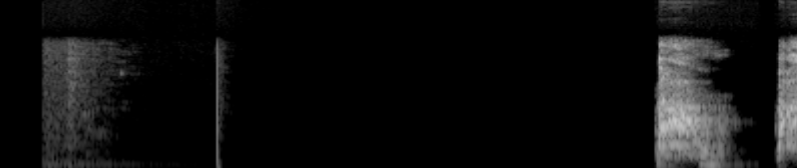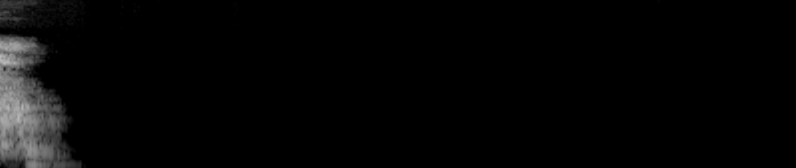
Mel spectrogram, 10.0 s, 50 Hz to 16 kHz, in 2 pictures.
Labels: {"expert_labels": [{"quality": "ok", "cough_type": "dry", "dyspnea": false, "wheezing": false, "stridor": false, "choking": false, "congestion": false, "nothing": true, "diagnosis": "healthy cough", "severity": "pseudocough/healthy cough"}], "age": 63, "gender": "male", "respiratory_condition": true, "fever_muscle_pain": false, "status": "COVID-19"}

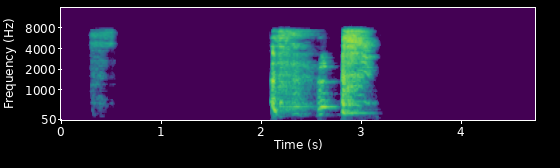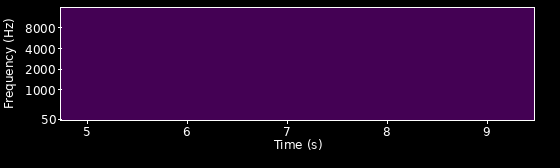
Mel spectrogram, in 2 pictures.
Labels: {"expert_labels": [{"quality": "good", "cough_type": "dry", "dyspnea": false, "wheezing": false, "stridor": false, "choking": false, "congestion": false, "nothing": true, "diagnosis": "upper respiratory tract infection", "severity": "unknown"}], "age": 48, "gender": "female", "respiratory_condition": true, "fever_muscle_pain": false, "status": "COVID-19"}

